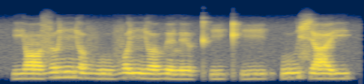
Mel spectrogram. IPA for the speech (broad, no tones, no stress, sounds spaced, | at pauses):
j ɒ z ɤ ɲ ʌ v u v ʌ ɲ ʌ ð ɪ l ɪ ə̯ kʰ i kʰ i | ʔ u ɕ a j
